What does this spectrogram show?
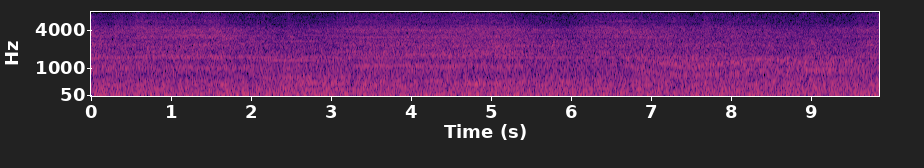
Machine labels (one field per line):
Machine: pump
